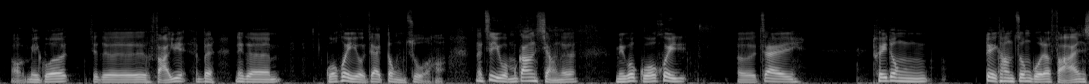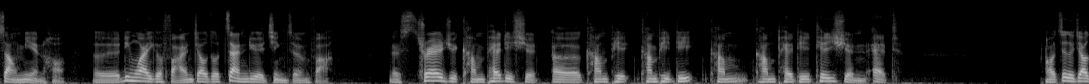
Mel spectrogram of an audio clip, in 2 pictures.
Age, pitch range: 50-69, 105-140 Hz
